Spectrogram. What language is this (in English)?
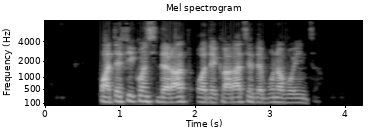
Romanian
